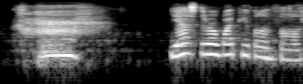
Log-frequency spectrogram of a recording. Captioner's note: sigh/growl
